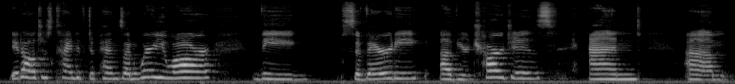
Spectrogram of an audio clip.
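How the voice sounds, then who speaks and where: A young American woman talks through her subject in a lively, explanatory way, often pausing on "uh" and "um" as she goes. Her voice sits a little high for a woman. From United States. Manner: lively explanatory delivery with frequent fillers. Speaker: theatre company educator. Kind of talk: informal educational talk.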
